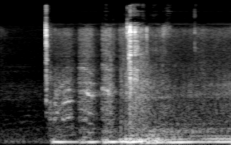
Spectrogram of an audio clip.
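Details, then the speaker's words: Honda Civic EG hatch that had been slow to crank, after new starter, ground kit and terminals: barely any crank, the engine catches almost instantly and settles into a steady, even idle; starting system working properly. "I mean there's like no cranking time it's just like pretty much instant let's go"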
